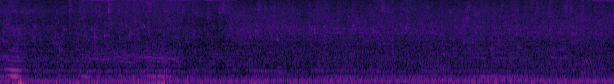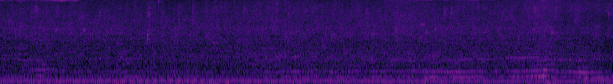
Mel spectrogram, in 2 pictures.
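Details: Bees recorded in stereo with an x/y microphone outdoors, giving a steady low droning buzz that holds on without break, with faint wavering higher tones drifting above it and a few soft knocks near the start.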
